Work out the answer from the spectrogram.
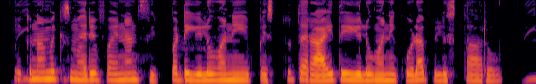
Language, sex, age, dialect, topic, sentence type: Telugu, female, 18-24, Southern, banking, statement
